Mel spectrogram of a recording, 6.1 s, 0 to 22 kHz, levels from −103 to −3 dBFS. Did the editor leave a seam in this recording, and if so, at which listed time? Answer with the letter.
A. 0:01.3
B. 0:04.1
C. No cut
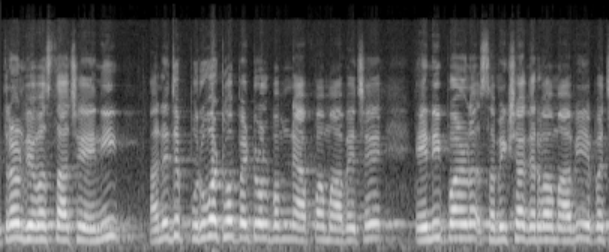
C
